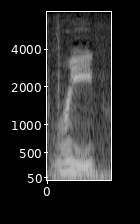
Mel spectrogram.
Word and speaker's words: Reiff: people will address with Reef knives is or it might be pronounced rif knives depends on who you ask um is that some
